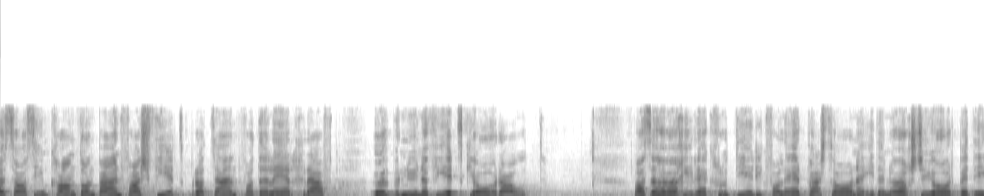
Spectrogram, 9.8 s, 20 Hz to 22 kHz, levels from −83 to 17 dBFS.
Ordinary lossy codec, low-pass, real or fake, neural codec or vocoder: none; 9.9 kHz; fake; vocoder, 22.05 kHz, 80 mel bands, Vocos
